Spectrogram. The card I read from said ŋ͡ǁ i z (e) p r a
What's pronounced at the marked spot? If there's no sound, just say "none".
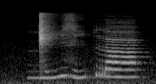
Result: i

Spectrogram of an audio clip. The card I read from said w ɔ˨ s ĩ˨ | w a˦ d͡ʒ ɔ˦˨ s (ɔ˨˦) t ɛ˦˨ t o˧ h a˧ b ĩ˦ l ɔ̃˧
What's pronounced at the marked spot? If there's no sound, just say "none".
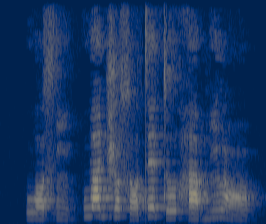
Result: ɔ˨˦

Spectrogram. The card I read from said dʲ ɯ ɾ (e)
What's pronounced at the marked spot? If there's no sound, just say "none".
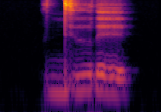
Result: e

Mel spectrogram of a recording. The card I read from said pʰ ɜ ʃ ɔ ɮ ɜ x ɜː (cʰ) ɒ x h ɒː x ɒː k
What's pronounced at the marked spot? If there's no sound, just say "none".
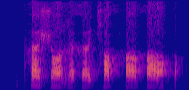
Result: cʰ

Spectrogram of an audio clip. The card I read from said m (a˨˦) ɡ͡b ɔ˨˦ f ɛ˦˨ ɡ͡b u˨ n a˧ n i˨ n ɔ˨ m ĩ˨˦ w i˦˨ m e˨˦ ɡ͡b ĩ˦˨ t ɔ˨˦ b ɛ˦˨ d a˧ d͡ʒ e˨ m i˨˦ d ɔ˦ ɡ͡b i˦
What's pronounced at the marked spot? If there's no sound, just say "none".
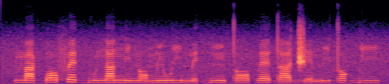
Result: a˨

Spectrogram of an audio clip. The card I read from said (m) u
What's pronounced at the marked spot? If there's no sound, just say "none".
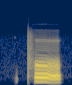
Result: pʰ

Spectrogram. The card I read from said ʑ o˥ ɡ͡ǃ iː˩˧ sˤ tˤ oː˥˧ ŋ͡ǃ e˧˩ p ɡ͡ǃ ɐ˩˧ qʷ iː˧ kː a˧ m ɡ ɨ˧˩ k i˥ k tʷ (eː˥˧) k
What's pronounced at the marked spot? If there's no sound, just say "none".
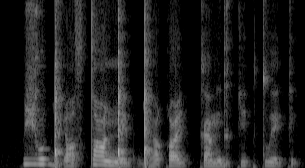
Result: eː˥˧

